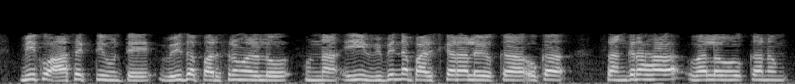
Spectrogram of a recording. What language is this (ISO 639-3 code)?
tel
